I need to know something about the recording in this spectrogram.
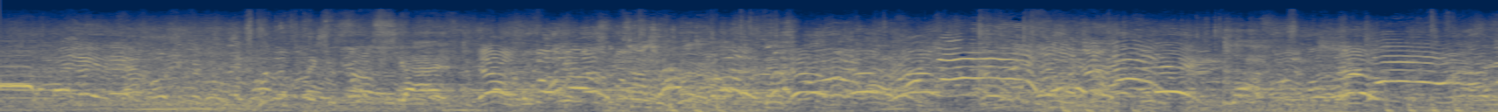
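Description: A crowd of young men and women shouts and cheers close by, outdoors.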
